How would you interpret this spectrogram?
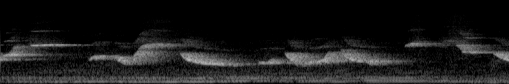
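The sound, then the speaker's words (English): Silbo whistled language: a loud, continuous run of piercing whistles that swoop up and down in pitch, rising and falling in speech-like phrases over a low steady rumble. “But today there's little practical use for the silbo, what with cell phone and internet coverage just about everywhere.”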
